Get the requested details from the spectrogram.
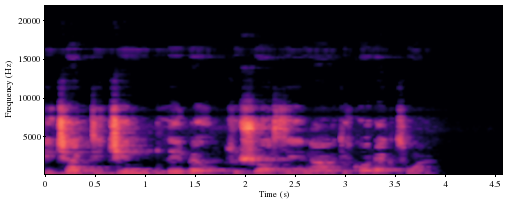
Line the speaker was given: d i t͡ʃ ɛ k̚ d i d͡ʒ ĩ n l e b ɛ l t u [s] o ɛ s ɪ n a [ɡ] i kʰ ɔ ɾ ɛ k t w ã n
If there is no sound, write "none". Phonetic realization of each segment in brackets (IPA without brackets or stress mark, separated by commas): ʃ, d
